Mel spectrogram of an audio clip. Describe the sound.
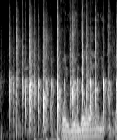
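Quick, irregular hand claps of applause ring out close by, with a voice speaking loudly over the claps through the second half.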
